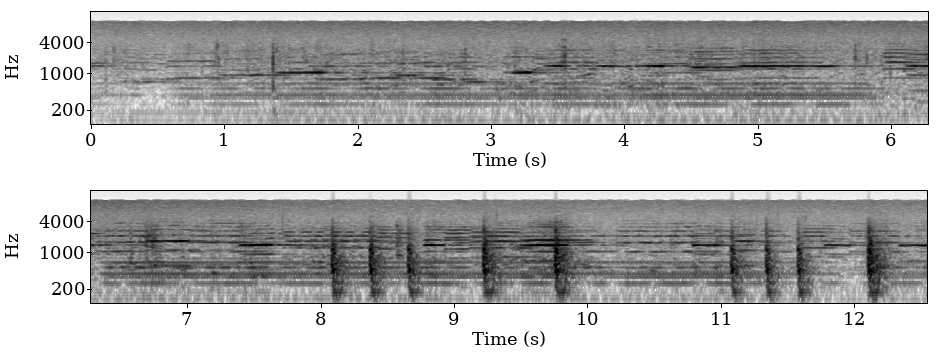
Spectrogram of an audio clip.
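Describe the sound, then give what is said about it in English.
A hammer drives a nail into a wooden church door, nailing up a notice, with about nine sharp knocks in two short bursts, struck over a steady, sustained musical drone that fills the background. “Nailing a notice to the door of the church was not unusual, for this was the customary place to post announcements of both university and public events.”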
